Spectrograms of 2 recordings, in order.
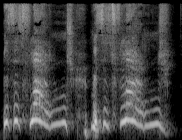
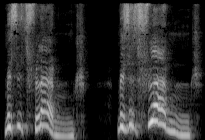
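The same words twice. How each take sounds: First: Put-on much higher, sing-song children's call with a laugh; higher, giggly sing-song of children calling; high kids' call. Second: Put-on slow sing-song call of children; children's slow sing-song call. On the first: Shown as a demonstration. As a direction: call "Missus Flange" high and slow like eager kids. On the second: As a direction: call out her name slowly like kids at the door. Children calling over the fence.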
